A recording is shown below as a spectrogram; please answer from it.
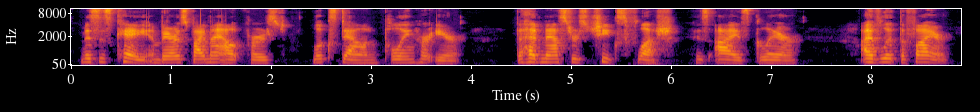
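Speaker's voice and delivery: plain reading voice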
